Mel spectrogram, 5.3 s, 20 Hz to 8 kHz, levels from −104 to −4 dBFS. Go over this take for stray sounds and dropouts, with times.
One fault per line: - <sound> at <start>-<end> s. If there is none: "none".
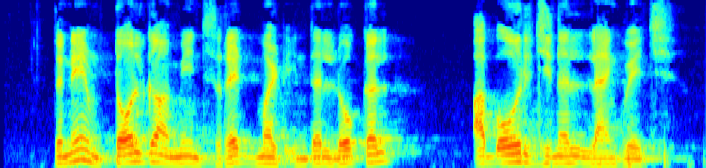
none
